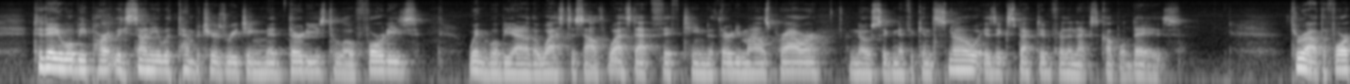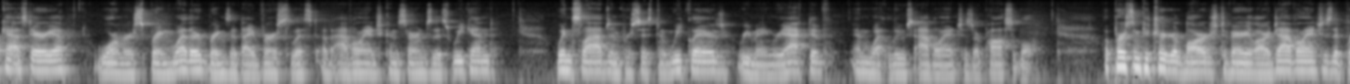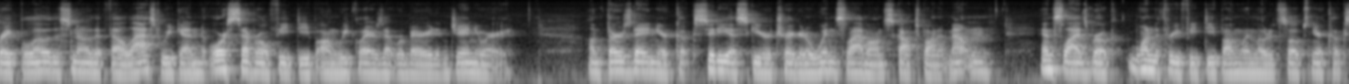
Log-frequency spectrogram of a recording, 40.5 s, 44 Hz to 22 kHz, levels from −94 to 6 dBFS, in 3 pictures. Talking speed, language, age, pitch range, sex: 190 wpm, English, 30-49, 105-120 Hz, male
